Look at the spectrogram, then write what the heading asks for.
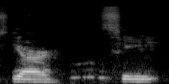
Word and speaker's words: CR-CIPI: Manuel, your vision for CR-CIPI. My pronunciation of this is half Spanish.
